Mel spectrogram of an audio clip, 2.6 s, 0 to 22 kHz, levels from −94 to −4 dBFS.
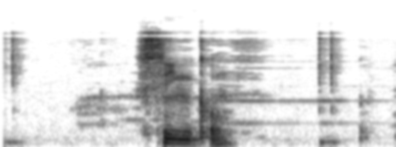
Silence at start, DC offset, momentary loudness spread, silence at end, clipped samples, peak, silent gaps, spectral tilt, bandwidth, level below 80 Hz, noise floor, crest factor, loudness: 0.1 s; under 0.1%; 24 LU; 0.4 s; under 0.1%; 0 dBFS; none; -2.5 dB/octave; 10 kHz; -52 dBFS; -53 dBFS; 22 dB; -15 LUFS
